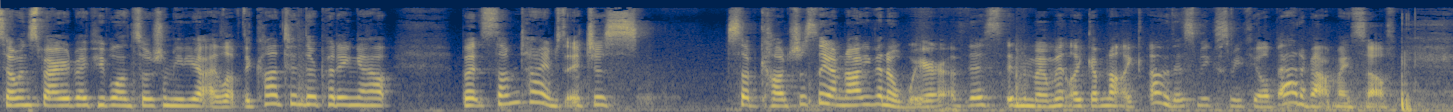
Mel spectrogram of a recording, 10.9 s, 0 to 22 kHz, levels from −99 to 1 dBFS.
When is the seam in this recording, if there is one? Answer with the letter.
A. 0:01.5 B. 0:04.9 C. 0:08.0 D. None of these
D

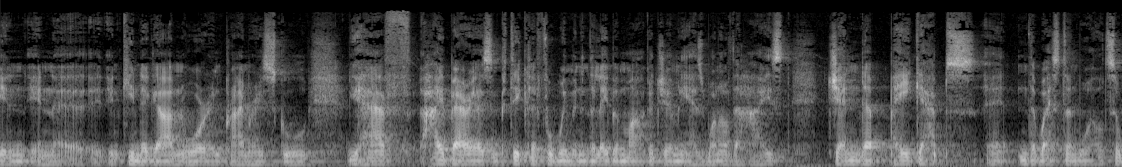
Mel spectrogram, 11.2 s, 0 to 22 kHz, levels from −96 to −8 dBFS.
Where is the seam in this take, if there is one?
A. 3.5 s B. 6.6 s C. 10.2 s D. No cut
D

